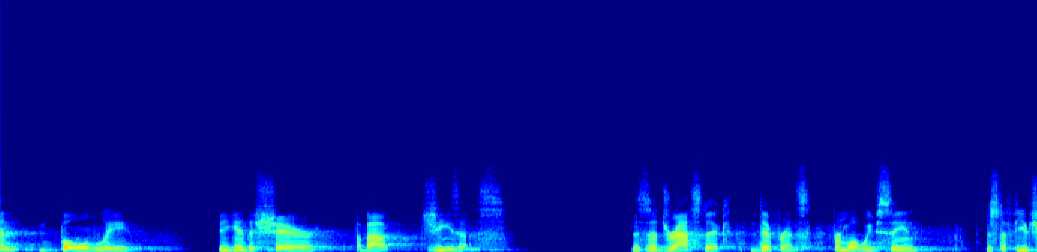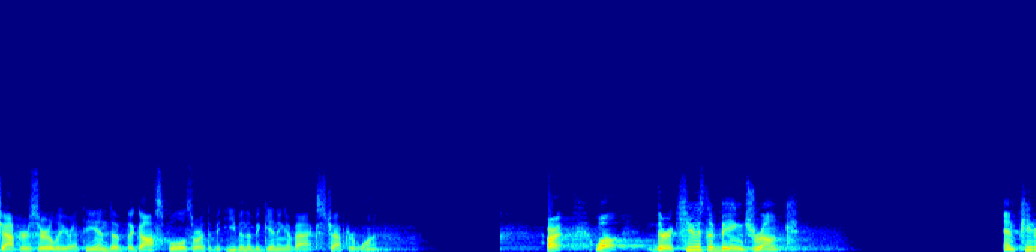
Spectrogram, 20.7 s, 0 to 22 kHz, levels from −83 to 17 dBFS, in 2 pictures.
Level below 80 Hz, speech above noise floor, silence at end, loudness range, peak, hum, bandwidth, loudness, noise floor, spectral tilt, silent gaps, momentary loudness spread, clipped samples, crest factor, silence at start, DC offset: -90 dBFS; over 63 dB; 0 s; 6 LU; -2 dBFS; none; 6.6 kHz; -27 LUFS; under -90 dBFS; -7 dB/octave; none; 16 LU; under 0.1%; 26 dB; 0 s; under 0.1%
